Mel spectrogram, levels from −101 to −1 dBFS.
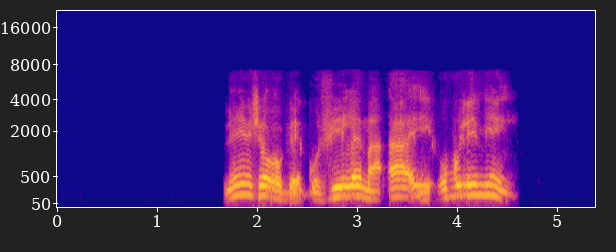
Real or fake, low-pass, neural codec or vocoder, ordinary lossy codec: fake; 7.2 kHz; codec, 24 kHz, 1.5 kbps, HILCodec; AAC, 48 kbps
